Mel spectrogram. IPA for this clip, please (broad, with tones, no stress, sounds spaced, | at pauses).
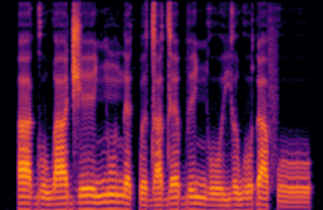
a˧ ɡ o˨ w a˨˦ d͡ʒ eː˦ ɲ ũ˦ n ɛ˧ k͡p ə˨ d a˧ d ɛ˦ b e˦ ɲ oː˨ j ə˧ w o˧ ɗ a˧ f oː˨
